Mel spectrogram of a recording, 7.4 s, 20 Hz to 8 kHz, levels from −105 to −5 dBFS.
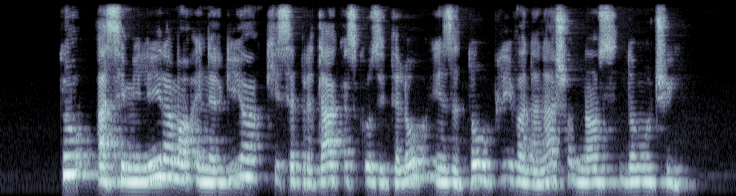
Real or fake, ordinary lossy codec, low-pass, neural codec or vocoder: real; none; 7.2 kHz; none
